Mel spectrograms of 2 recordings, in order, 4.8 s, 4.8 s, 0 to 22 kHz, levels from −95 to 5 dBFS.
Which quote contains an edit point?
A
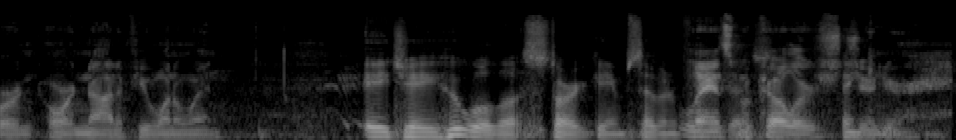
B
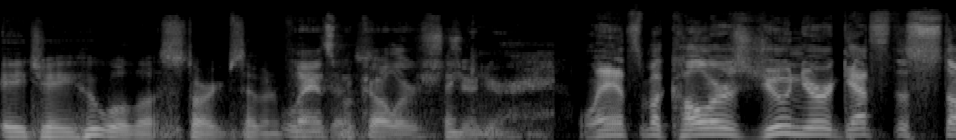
B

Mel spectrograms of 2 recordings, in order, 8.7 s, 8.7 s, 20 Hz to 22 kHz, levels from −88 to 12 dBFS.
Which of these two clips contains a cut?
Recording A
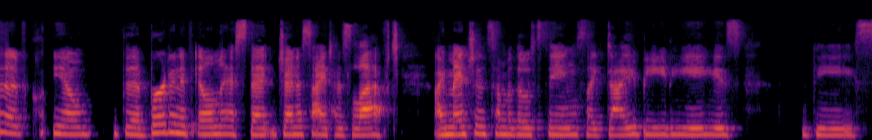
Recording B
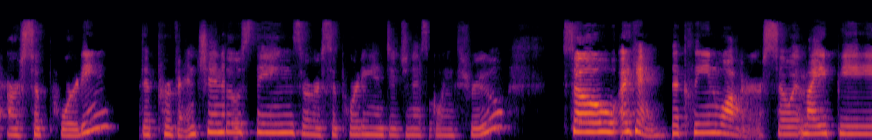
B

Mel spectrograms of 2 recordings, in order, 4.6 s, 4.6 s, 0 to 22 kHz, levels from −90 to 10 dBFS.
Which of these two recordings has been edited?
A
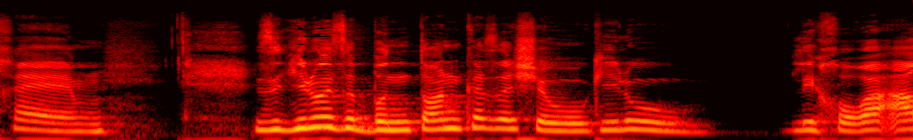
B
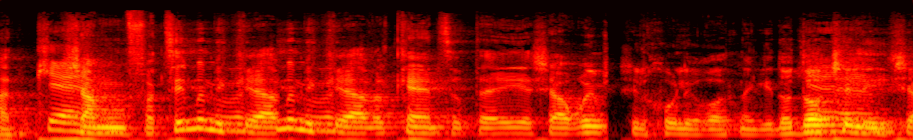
B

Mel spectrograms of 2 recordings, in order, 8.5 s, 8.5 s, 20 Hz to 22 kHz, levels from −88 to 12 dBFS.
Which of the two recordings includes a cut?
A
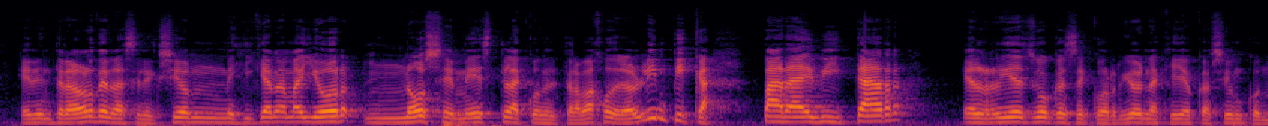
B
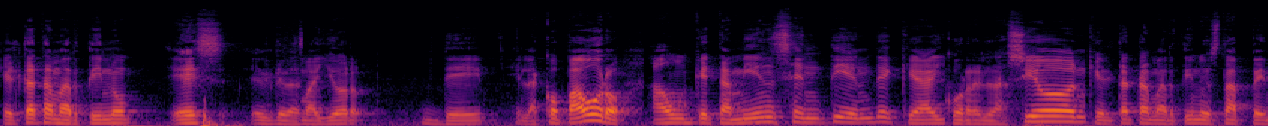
B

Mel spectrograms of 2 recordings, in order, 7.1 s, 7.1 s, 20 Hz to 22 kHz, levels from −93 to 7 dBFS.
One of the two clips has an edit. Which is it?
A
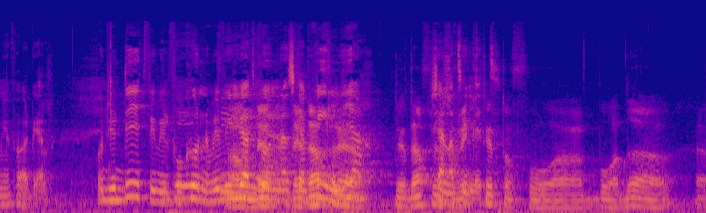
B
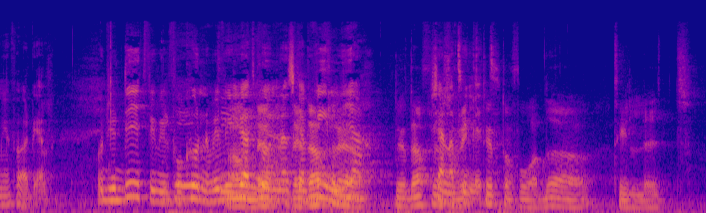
B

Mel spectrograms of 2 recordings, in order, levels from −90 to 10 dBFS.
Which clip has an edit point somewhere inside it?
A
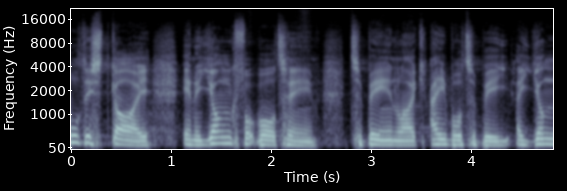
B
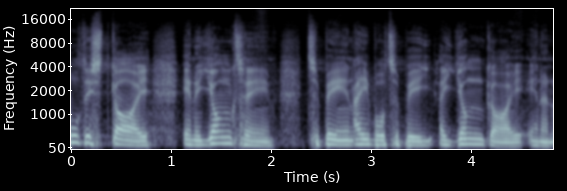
B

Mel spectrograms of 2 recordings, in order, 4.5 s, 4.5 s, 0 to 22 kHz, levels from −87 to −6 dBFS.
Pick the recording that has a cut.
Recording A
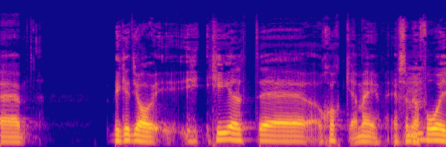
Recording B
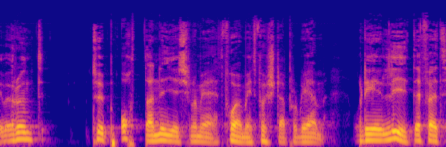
B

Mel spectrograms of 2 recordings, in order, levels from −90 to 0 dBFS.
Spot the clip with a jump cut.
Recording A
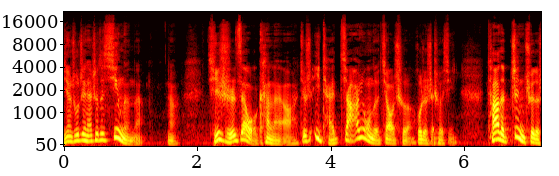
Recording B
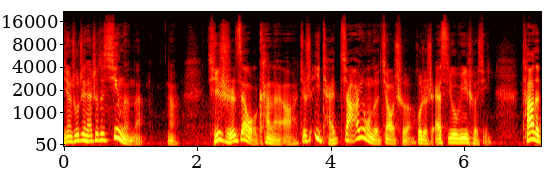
A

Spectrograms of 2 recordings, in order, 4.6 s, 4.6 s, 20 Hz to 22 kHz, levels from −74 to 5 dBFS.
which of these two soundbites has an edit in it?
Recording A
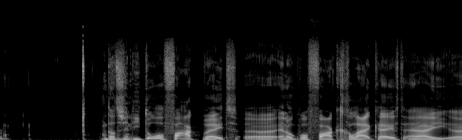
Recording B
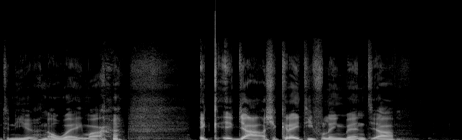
A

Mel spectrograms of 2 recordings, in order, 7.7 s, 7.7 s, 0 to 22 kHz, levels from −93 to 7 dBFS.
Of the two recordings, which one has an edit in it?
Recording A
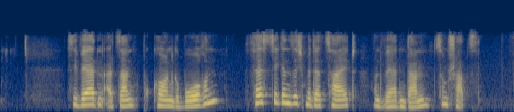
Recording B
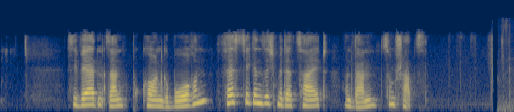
B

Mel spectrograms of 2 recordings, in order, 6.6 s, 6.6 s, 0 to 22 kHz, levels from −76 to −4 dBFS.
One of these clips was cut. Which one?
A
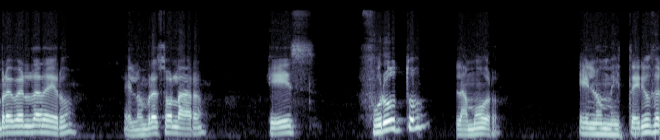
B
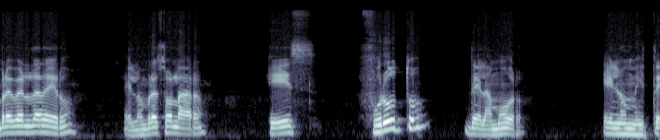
A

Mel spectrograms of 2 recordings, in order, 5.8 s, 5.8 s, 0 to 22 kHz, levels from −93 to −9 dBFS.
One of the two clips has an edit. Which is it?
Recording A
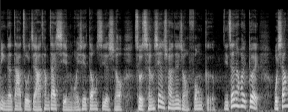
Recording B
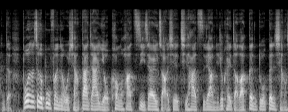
B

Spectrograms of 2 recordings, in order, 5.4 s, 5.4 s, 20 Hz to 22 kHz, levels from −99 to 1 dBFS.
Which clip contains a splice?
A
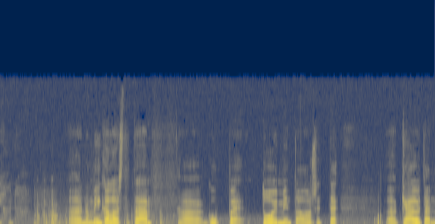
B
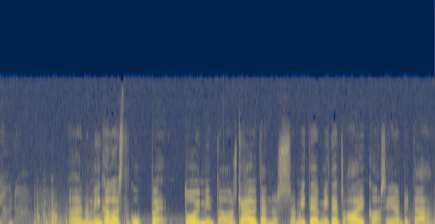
B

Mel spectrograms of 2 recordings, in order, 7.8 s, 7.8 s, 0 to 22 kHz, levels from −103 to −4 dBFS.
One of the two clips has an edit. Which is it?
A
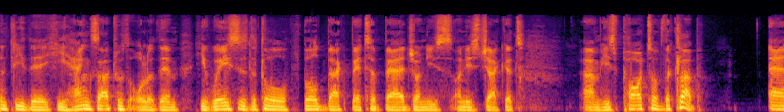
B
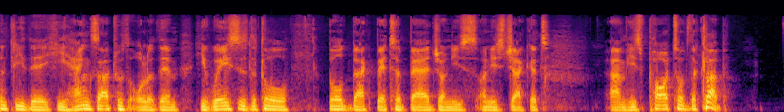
A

